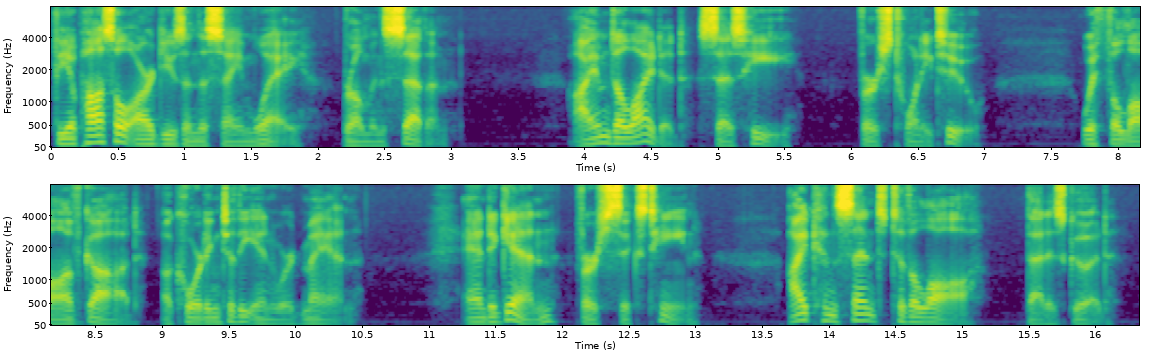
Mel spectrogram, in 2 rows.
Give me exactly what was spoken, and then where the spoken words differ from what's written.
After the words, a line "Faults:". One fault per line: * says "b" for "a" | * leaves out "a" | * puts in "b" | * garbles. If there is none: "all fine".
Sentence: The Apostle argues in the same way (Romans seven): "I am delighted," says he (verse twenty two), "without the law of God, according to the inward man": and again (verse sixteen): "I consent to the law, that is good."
The Apostle argues in the same way (Romans seven): "I am delighted," says he (verse twenty two), "with the law of God, according to the inward man": and again (verse sixteen): "I consent to the law, that is good."
Faults:
* says "with" for "without"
